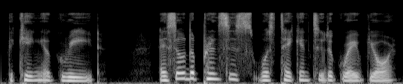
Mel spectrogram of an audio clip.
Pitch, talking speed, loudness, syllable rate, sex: 200 Hz, 180 wpm, -17 LUFS, 4.8 syllables/s, female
